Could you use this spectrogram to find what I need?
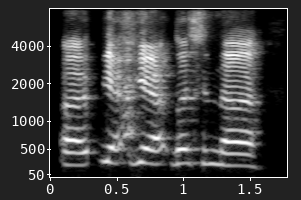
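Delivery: ordinary talk, nothing marked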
